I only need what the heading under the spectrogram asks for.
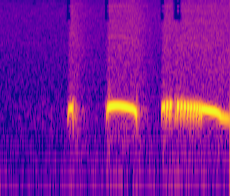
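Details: Spotted dove kept as a trapping decoy in Vietnam, long calling: a short faint note, a smooth coo, then a long level crooning note that starts to fall at the end.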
